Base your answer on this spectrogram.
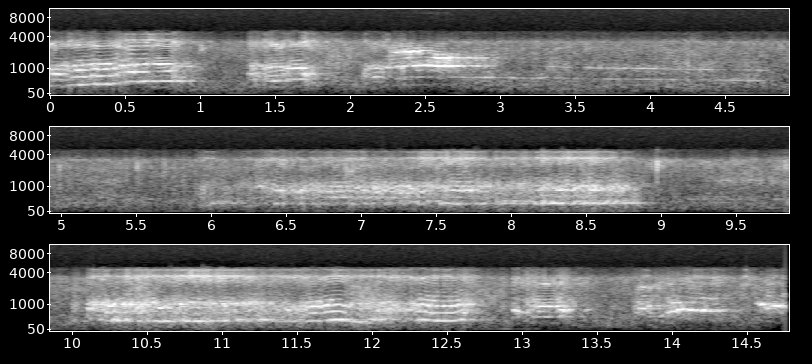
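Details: Female Jack Russell Terrier reacting to a cat, making unusual retching-like sounds: wavering, nasal, moaning whines in several bouts, with short broken yelps early on and two long sustained strained moans later, indoors.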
